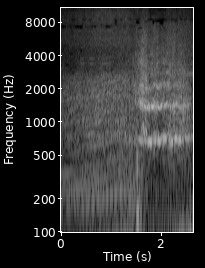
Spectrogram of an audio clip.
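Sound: car braking hard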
